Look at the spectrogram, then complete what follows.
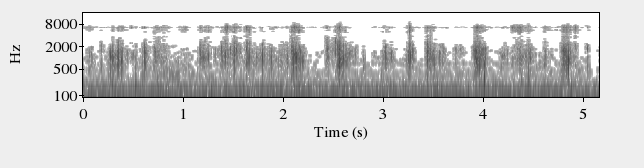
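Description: Footsteps crunching on a snow-dusted, frozen dirt trail at a walking pace, with several short, crisp crunches each second over a low steady rumble.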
